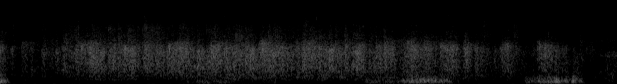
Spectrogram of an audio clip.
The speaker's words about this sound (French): Acclamons pour le Seigneur.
